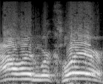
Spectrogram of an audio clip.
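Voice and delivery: very loud, high-pitched calling out. Playing a role in a group scene, calling out again to someone. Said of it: "I'm gonna call out again".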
